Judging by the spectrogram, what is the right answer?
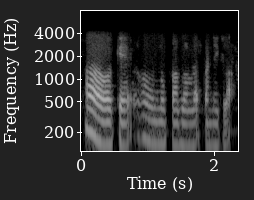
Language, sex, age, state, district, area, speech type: Tamil, male, 18-30, Tamil Nadu, Dharmapuri, rural, conversation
